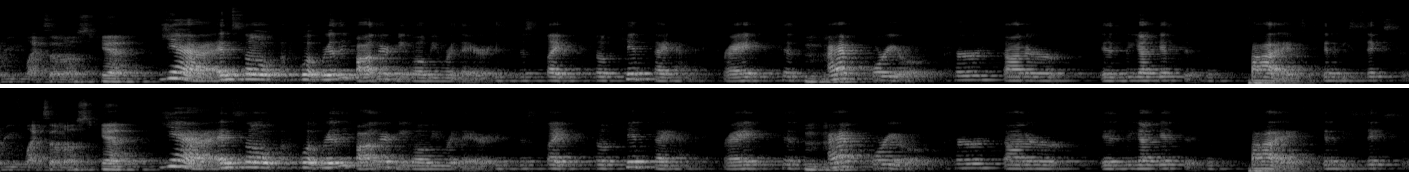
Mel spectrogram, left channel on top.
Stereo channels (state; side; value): normal; both; correlation 0.27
